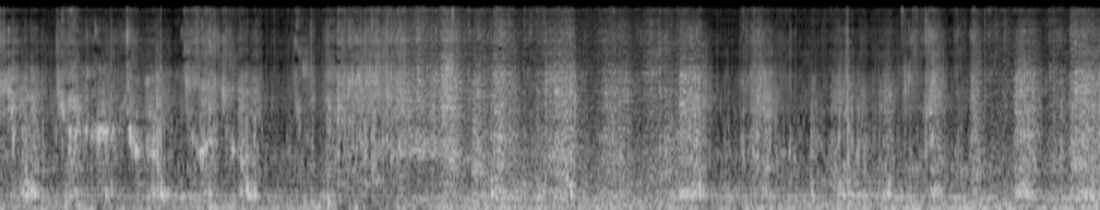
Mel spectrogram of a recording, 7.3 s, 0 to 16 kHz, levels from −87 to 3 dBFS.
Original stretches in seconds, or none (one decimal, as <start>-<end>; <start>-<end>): 2.7-4.7; 6.5-7.3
